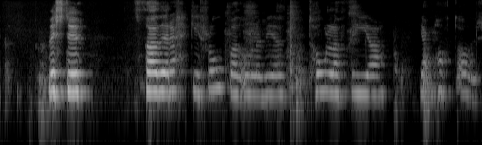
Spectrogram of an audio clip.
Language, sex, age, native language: Icelandic, male, 18-19, Icelandic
